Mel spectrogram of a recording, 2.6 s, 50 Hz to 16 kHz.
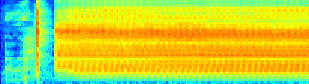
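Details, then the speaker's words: LED shop light heard through an LM386 hum-finder antenna probe: after a click, a steady, harsh, rhythmless electrical buzz that occurs only with the light on; EMI radiated by the light itself. "So there's something right there that's generating a lot of noise. And it's only with the light on, so it's coming from the light itself."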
